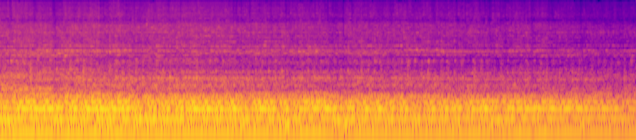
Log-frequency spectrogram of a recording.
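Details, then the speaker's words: Lifted Squarebody crew cab truck, completed restoration project; deep, steady rumble with an even beat and no ticks or knocks, easing down smoothly: normal running. "every gauge works on the dash I'll go ahead and fire it up so y'all can hear it run"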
